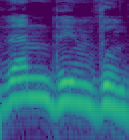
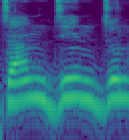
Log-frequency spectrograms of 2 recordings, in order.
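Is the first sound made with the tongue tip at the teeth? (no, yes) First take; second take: yes; no. First: The first sound uses the tongue tip at the teeth. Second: The first sound is not made at the teeth. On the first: The speaker calls it right. "জিব্বার আগা দাঁতের আঙ্গার সঙ্গে মিলিয়ে" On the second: The speaker calls it wrong. "কখনোই বলবেন না"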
